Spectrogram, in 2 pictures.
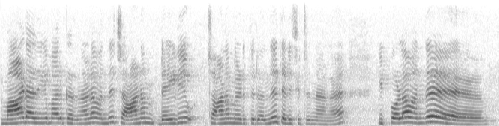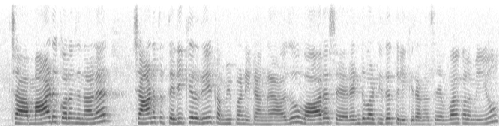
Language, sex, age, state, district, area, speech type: Tamil, female, 18-30, Tamil Nadu, Namakkal, rural, spontaneous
